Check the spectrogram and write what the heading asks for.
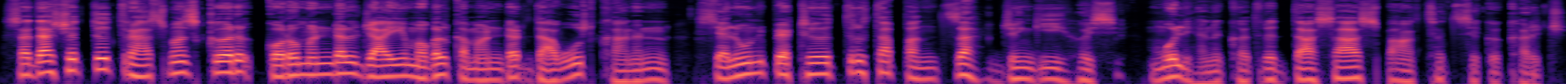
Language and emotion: Kashmiri, neutral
